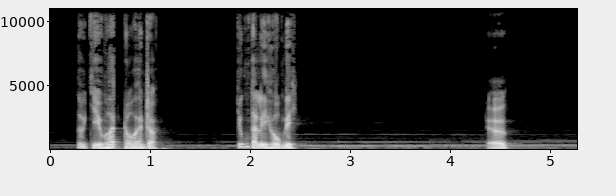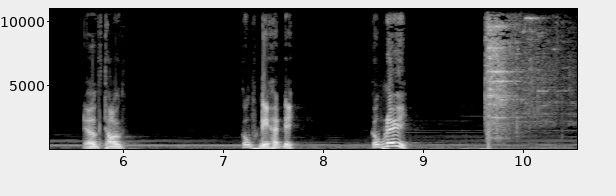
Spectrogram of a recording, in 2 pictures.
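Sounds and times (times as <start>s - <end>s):
speech: 0.3s - 1.2s, 1.9s - 2.6s, 4.4s - 4.7s, 5.6s - 6.1s, 7.2s - 7.8s, 8.5s - 9.0s
dishes and pots smashed: 9.6s - 10.5s.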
